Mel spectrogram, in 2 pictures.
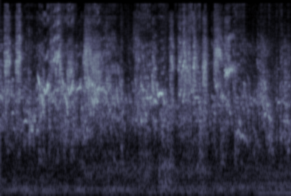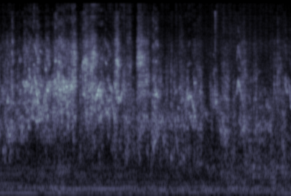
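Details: Australian budgies keep up a dense, nonstop chatter of high overlapping chirps and scratchy warbles. The flock noise rises and falls without pause, with no other clear sounds.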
